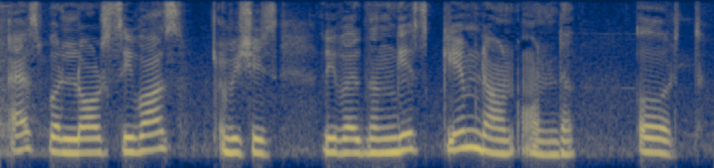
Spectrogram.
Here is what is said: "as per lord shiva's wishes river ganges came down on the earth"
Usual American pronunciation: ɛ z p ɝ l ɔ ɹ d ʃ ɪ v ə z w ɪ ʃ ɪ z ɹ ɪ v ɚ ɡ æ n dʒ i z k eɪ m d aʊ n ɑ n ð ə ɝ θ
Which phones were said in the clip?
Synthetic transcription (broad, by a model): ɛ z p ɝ l ɔ ɹ d s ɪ v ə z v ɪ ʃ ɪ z ɹ ɪ v ɚ ɡ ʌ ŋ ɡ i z k eɪ m d aʊ n ɑ n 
